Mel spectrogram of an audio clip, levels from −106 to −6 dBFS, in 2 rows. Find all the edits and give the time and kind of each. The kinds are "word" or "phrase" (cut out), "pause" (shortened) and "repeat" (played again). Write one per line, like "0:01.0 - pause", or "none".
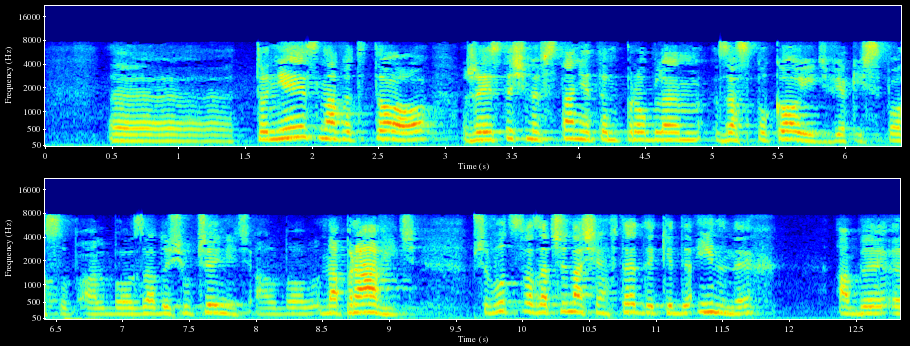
0:11.3 - word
